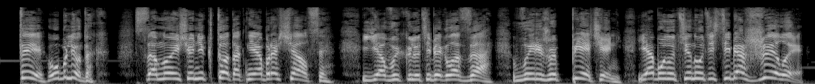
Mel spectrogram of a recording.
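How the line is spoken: Shrill female voice. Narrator (Russian): голос такой женский, визгливый, стопудово из микрокредитной организации

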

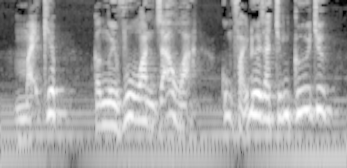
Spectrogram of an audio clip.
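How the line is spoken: Angry scolding. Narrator (Vietnamese): Trần Khiếu Hổ ở bên cạnh giận dữ mà mắng

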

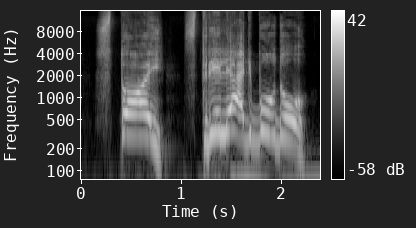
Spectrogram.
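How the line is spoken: Startled loud shout. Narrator (Russian): От неожиданности Илья закричал громче всех

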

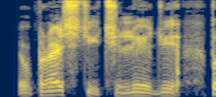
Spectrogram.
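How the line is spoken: Muttered. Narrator (Russian): пробормотал он

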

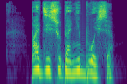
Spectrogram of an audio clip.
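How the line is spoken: Nurse whispering. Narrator (Russian): шепотом сказала операционная сестра

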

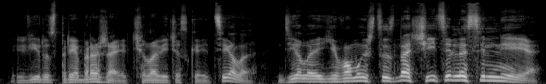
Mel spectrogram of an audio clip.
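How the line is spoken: Muttered. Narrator (Russian): пробормотал доктор

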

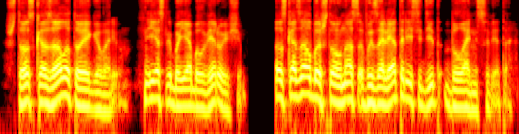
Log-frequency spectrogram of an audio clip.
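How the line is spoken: Man bursting into laughter. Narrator (Russian): расхохотался мужчина

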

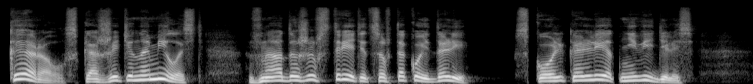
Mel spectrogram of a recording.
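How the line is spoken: Surprised male exclamation. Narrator (Russian): мужчина удивленно воскликнул

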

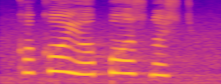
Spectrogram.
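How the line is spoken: Squeak. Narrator (Russian): пискнула Амелия

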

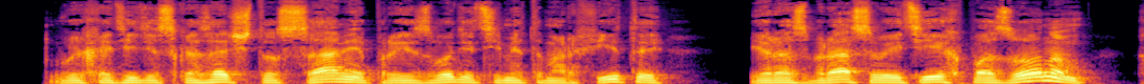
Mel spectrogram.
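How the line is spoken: Skeptical snort. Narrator (Russian): хмыкнул Березов

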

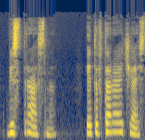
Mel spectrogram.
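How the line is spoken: Sighing again. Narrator (Russian): снова вздохнул русский

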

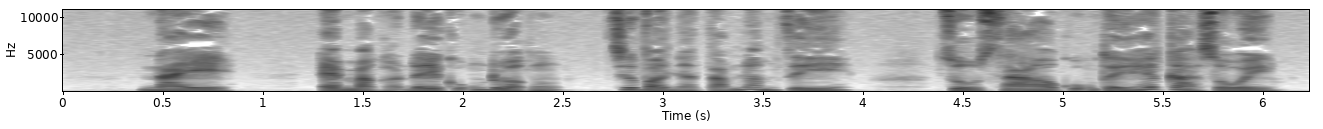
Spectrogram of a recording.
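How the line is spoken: Laughing, teasing. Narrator (Vietnamese): Trường cười lớn rồi lên tiếng

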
